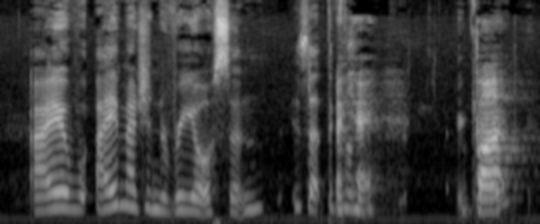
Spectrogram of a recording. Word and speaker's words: Riorson: So I just said, and when I was reading it, I said Rawson. I imagined Riorson. Is that the... Okay. But, so in the audiobook, I've heard audio, it's Ryerson.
